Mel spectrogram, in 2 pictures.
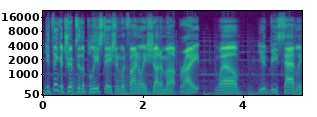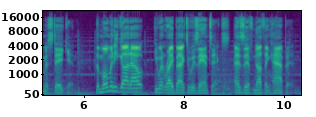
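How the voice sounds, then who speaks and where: A man's voice: mid-range voice, animated, moderate pace, fairly bright tone. Male narrator, scornful scripted voice-over, faint music bed. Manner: scornful, mocking.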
